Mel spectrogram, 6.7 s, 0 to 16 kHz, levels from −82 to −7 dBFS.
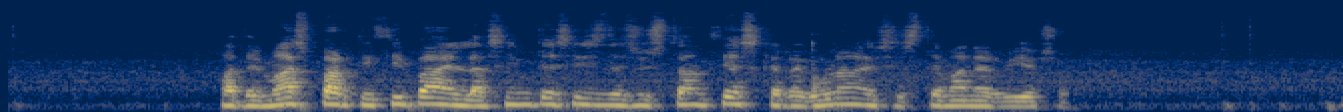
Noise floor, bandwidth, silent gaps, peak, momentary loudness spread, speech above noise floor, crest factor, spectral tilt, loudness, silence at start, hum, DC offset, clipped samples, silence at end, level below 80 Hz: -61 dBFS; 11 kHz; none; -10 dBFS; 8 LU; 33 dB; 20 dB; -7 dB/octave; -28 LUFS; 1.1 s; none; under 0.1%; under 0.1%; 0.05 s; -64 dBFS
